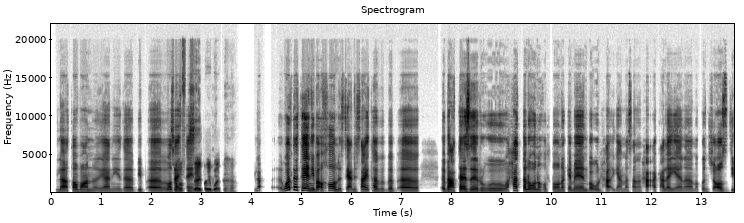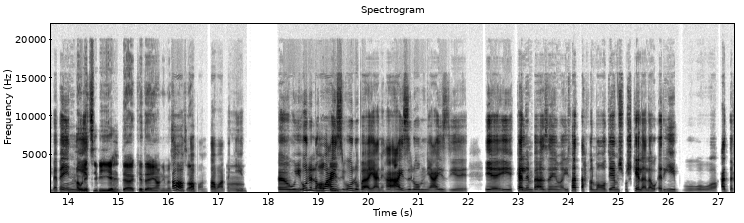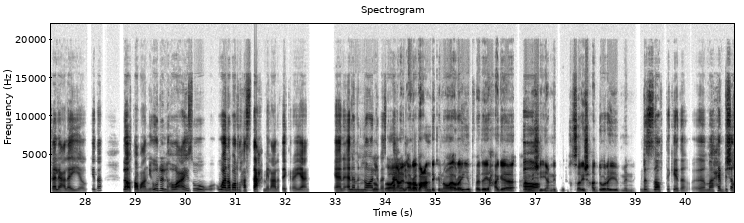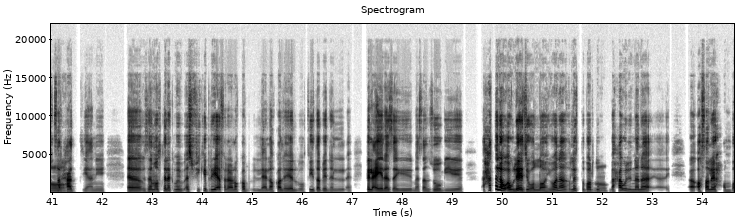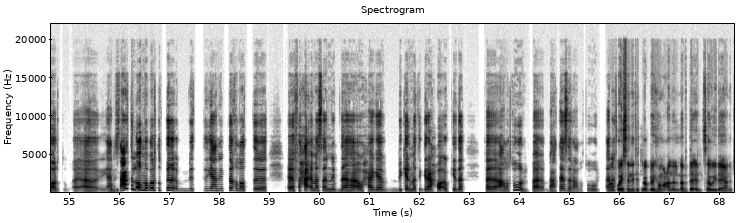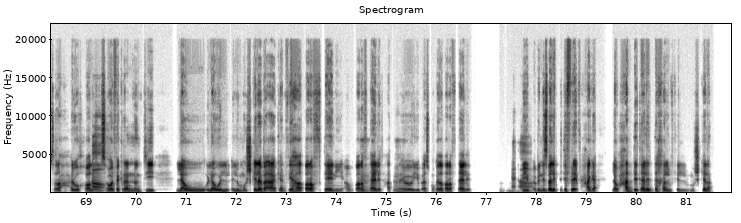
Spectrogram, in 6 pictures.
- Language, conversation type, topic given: Arabic, podcast, إزاي أصلّح علاقتي بعد سوء تفاهم كبير؟
- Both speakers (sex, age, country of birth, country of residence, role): female, 65-69, Egypt, Egypt, guest; male, 25-29, Egypt, Egypt, host
- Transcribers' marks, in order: unintelligible speech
